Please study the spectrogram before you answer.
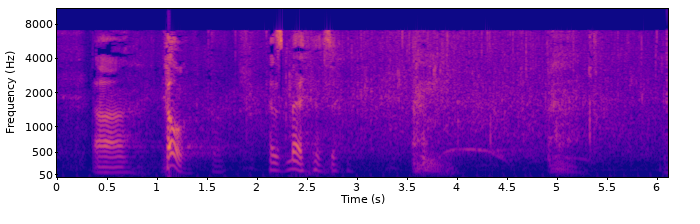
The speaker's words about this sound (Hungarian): Erre tapsoltok, mi lesz a végén? If you're clapping your hands, what's gonna be in the end?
